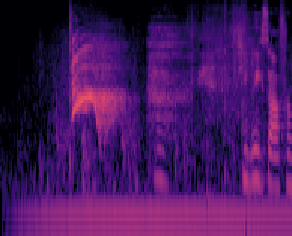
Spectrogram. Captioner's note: ainsley screams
